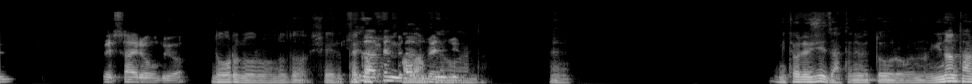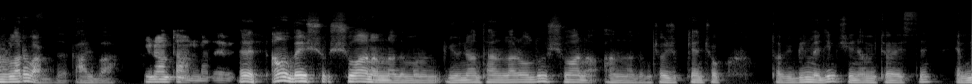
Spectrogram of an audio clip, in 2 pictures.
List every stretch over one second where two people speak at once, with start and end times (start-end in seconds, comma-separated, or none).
3.3-4.7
